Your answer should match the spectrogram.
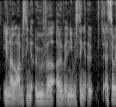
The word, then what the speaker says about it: Ove: between the two and the Swedish pronunciation is going to be open to interpretation as far as we cancern so when I was watching oov isn't it yes it is and the closest I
